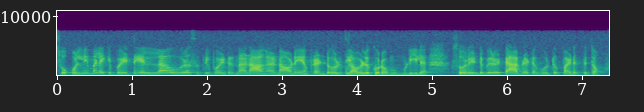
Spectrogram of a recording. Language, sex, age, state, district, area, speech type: Tamil, female, 18-30, Tamil Nadu, Tiruvarur, urban, spontaneous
